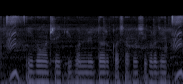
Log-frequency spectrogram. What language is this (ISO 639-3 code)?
ben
